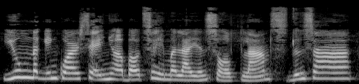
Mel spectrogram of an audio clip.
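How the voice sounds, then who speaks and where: An actress playing an eager, chatty adult daughter in a Filipino radio drama, speaking emphatically and conversationally. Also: female voice, a little high, normal speed, pushed and bright. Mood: curious, businesslike.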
